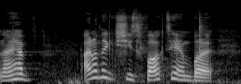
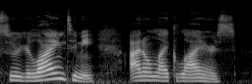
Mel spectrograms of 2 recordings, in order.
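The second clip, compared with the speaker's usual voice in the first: acted low, slow, stern, very serious tone; 6 semitones lower than usual. Retelling how a client caught a lie: imitating a serious tone. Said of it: "So he got real serious".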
